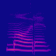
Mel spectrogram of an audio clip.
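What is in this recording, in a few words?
"more" Sardinian, female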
